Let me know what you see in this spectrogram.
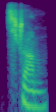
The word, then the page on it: strum: Indian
